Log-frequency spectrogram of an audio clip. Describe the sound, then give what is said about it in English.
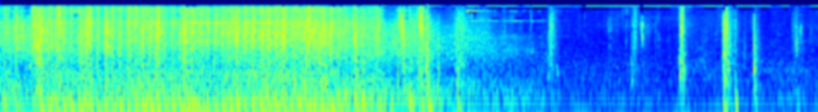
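A hail of gunfire: a dense, continuous roar of shots fills the first half, then thins into a few sharp, separate shots against quieter background. “They slaughter the terrorists in a hail of bullets.”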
